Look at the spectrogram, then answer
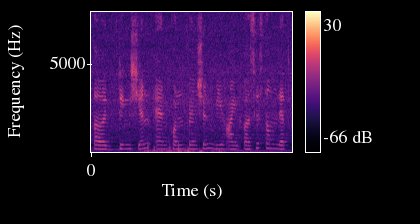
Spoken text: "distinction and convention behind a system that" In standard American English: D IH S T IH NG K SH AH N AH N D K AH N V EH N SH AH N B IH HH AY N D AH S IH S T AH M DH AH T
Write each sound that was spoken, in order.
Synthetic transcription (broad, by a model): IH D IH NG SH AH N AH N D K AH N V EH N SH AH N B IH HH AY N D AH S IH S T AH M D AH T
